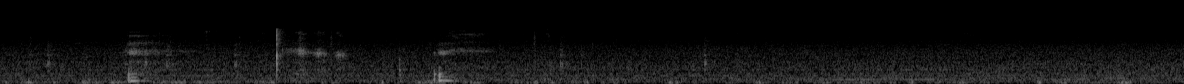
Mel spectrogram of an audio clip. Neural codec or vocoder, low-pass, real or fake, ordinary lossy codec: none; 5.4 kHz; real; none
